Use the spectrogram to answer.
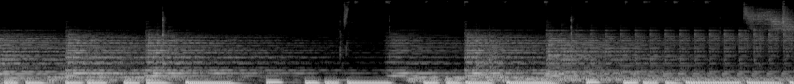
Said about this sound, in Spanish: Y ahora viene. Y ahora está el bajo y el teclado, le ponemos efectos a los teclados.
